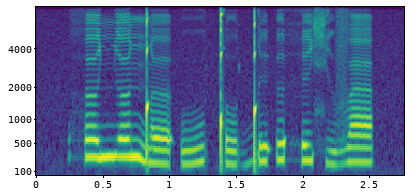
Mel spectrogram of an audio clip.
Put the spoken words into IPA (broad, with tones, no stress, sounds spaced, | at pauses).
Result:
h ɐː˦ ɲ ɐː˦ ŋ͡ǃ ɐː˨ ʔ uː˨˦ ǃ o˨ ɡ͡ǃ e˦ ʔ ɘ˦ h e˦ ɕ ɨ˨ v a˦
